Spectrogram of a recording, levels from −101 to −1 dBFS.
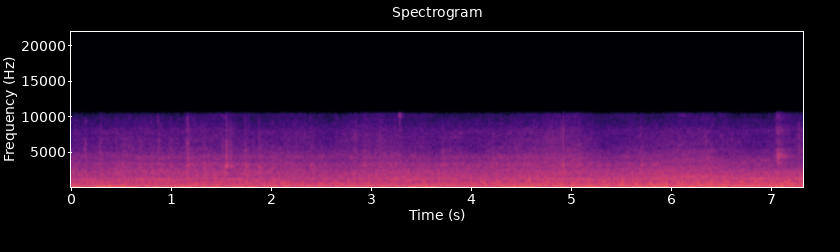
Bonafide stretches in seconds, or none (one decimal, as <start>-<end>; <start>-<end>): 0.0-4.7; 5.6-7.3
